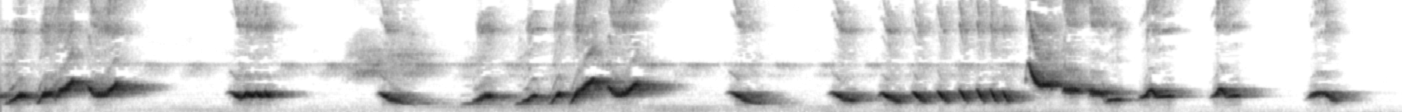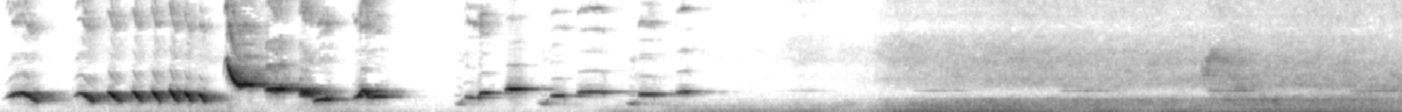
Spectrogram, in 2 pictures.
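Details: White-rumped shama singing in gacor style as a master recording for training caged birds: rapid varied phrases of rising whistles, chattering trills and slurred notes, pausing briefly, then ending in a low rumbling background noise.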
